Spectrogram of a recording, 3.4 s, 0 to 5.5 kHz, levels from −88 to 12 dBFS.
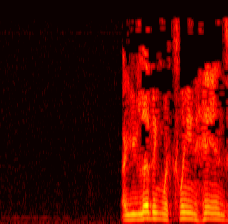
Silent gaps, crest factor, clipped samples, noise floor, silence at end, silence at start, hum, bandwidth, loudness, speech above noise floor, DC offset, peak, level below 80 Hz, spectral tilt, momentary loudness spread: none; 22 dB; under 0.1%; -72 dBFS; 0 s; 1.85 s; none; 5.2 kHz; -26 LUFS; 47 dB; under 0.1%; -6 dBFS; -78 dBFS; -8 dB/octave; 7 LU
